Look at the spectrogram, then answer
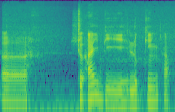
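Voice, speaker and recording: A man with a nasal, congested voice from a recent illness, giving halting, casual commentary on a game live stream. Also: medium pitch, creaky, soft background music. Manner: halting, hesitant, often trailing off. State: congested, recovering from being sick.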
